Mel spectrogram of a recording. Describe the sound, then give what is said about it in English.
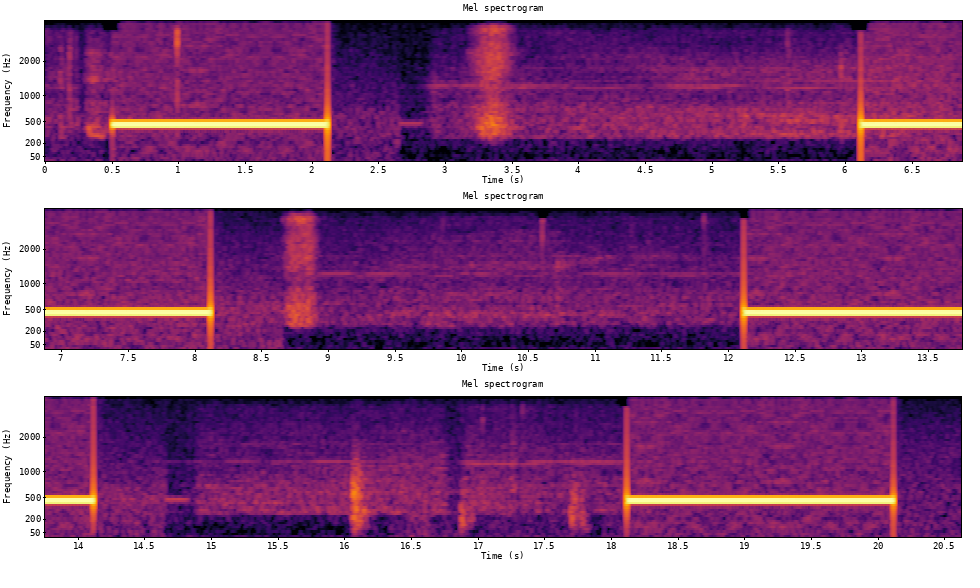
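A telephone line tone sounds as a call is dialed in, in four steady, mid-pitched bursts of about two seconds each, separated by longer pauses filled with faint background noise and no talking. “Let me dial in, punch in.”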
